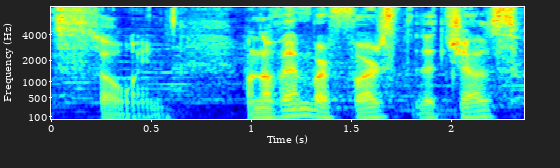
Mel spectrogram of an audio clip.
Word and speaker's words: Samhain: back to the ancient celtic feast of somnheim pronounced sowing on november 1st the chels who lived 2000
